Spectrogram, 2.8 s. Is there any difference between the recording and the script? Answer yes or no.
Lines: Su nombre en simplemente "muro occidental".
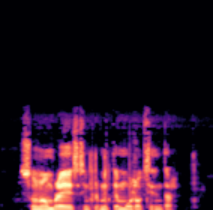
no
